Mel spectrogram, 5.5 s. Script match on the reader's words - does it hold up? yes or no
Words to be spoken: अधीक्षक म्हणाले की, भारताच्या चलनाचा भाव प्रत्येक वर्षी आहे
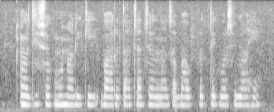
yes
